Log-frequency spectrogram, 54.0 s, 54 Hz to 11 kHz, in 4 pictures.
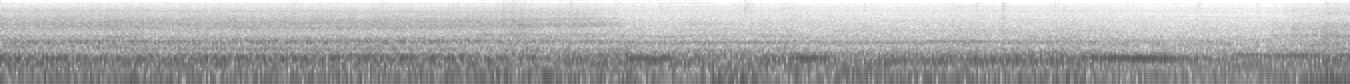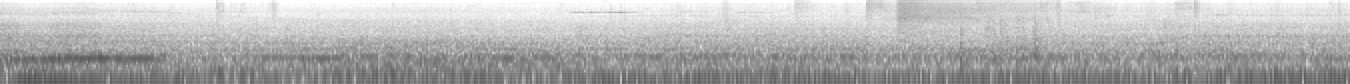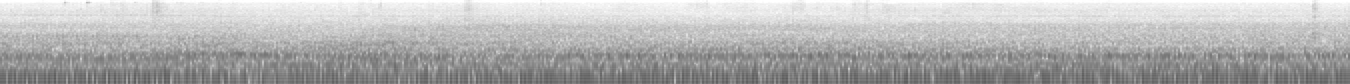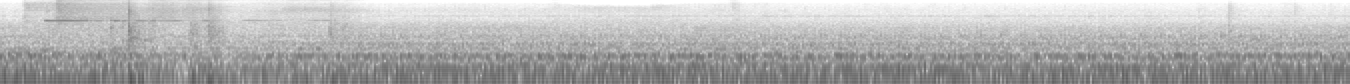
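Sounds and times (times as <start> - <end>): bus diesel engine running: 0.0 - 54.0
air brake hiss: 22.2 - 24.6, 40.7 - 44.2.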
